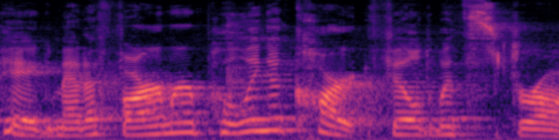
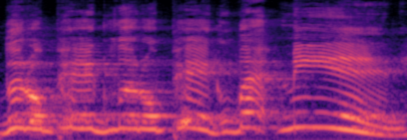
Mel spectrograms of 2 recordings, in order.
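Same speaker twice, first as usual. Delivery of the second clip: growling voice pitched high; 9 semitones higher, 4 dB louder than usual. Reading the story as the wolf knocks at the little pig's door: growling Big Bad Wolf voice. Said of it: "he growled".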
